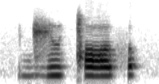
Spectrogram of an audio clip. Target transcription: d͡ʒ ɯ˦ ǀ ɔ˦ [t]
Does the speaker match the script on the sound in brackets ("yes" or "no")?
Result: no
